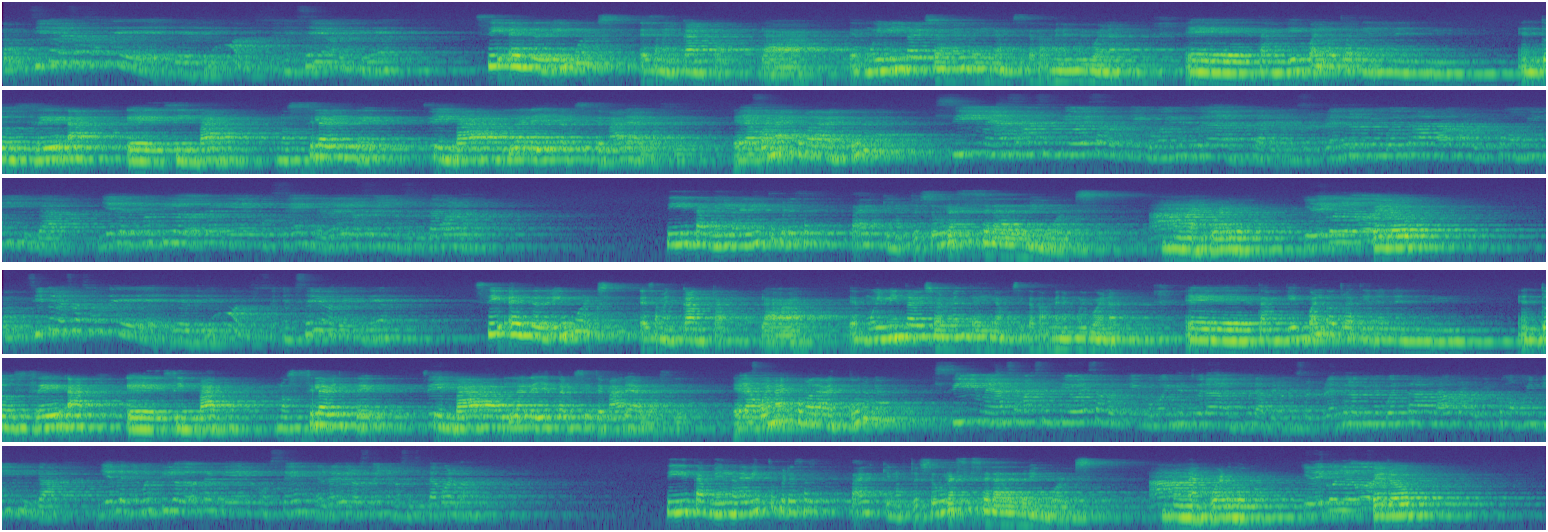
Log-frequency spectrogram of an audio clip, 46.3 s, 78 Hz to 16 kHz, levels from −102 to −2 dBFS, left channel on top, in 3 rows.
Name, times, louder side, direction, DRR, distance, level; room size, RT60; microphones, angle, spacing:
voice 1, 0.3-3.9 19.7-20.0 22.8-23.2 24.7-35.6 42.3-43.5 43.9-44.9, right 1 dB, 75° right, -6 dB, 1.2 m, -33 dB
voice 2, 4.7-6.1 6.4-7.3 7.6-8.0 8.5-11.2 11.6-14.6 15.2-17.7 18.2-19.2 19.8-22.3 22.7-24.3 37.5-39.0 39.4-41.8 42.5-43.4 44.6-44.9, right 1 dB, 30° right, 1 dB, 0.8 m, -24 dB
11.5 x 7.8 x 3.9 m, 2.7 s
head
